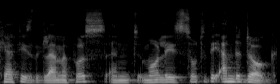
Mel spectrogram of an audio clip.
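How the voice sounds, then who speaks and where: With a dark, mellow tone, a man talks at a fairly low pitch with ordinary pitch variation. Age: 40s. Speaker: drag performer. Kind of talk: casual chat. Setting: studio.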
